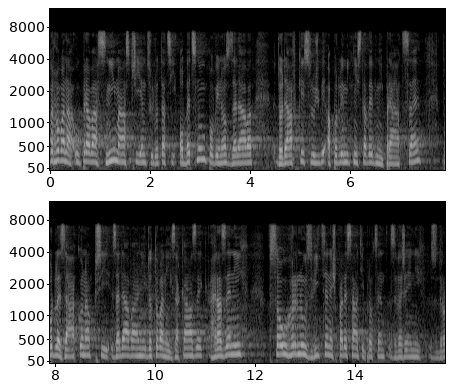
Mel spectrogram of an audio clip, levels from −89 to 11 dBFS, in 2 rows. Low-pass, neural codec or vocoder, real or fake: 7.2 kHz; none; real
